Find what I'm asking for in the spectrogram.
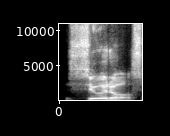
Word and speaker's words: Suhadolc: Suhadolc.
